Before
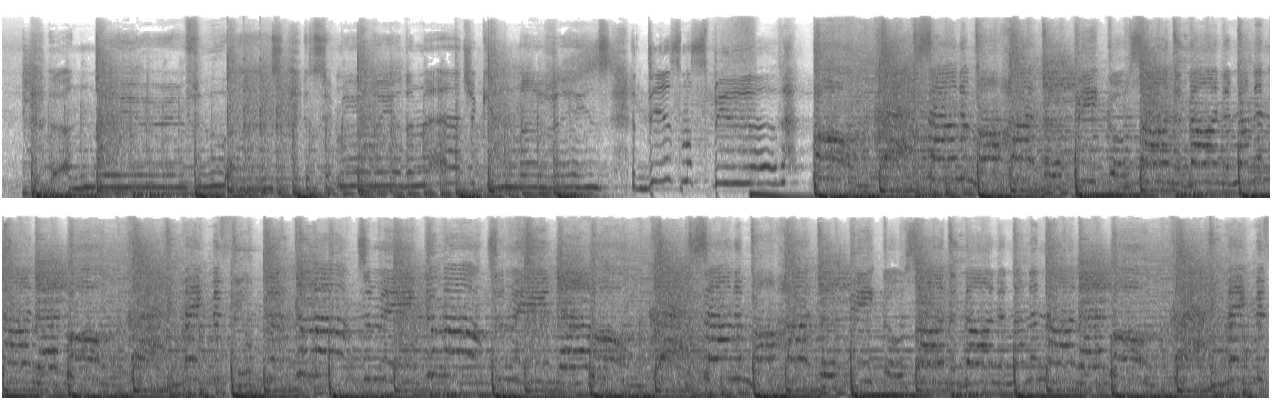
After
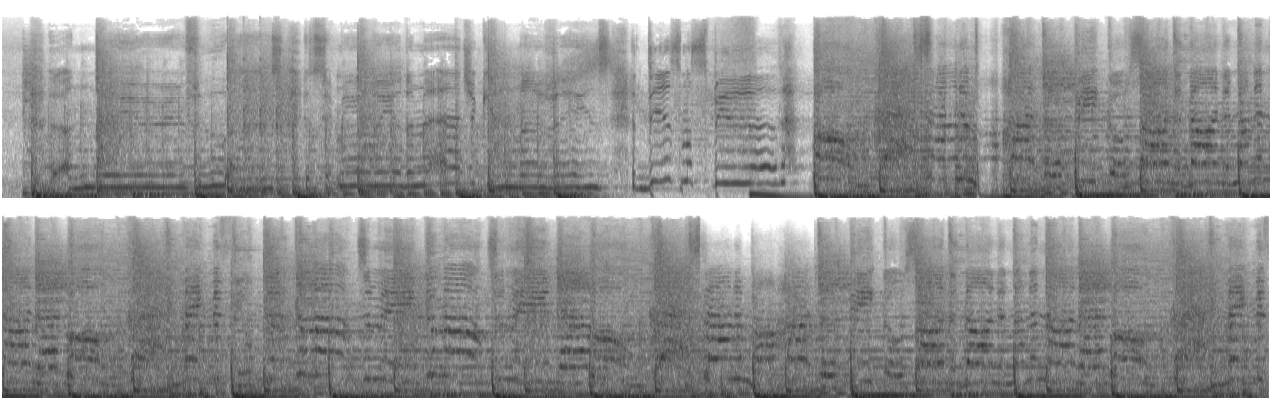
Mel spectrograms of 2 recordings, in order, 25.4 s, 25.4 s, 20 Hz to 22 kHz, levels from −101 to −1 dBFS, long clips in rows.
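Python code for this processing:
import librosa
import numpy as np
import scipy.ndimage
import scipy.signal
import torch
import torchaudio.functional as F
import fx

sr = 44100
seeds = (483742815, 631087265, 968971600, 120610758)

y = fx.over_compress(x, sr, threshold_db=-28.0, ratio=-0.5, at=(9.18, 10.03))
y = fx.lowpass(y, sr, hz=3600.0, slope=12, at=(19.65, 20.8))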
